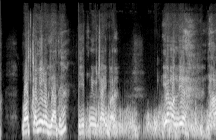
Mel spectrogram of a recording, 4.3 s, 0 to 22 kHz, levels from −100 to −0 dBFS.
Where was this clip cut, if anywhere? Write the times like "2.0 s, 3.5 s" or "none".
1.6 s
